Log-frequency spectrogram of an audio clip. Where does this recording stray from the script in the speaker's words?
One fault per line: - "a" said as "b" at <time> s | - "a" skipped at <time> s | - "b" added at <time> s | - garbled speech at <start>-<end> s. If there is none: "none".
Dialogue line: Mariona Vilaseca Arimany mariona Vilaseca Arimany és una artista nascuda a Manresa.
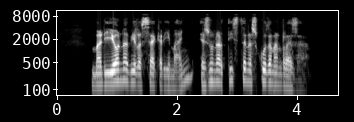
- "mariona Vilaseca Arimany" skipped at 2.2 s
